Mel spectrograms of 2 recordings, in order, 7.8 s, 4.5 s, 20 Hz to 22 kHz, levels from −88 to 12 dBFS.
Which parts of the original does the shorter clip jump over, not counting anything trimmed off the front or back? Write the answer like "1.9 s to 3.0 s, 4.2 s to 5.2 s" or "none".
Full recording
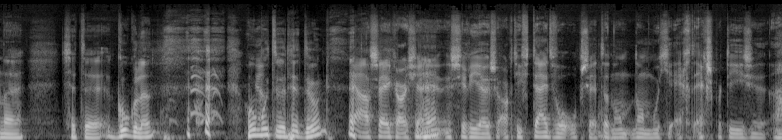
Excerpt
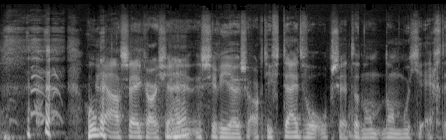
2.6 s to 3.5 s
